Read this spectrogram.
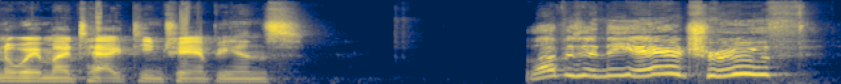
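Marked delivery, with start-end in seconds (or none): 2.6-4.1 very high, playful falsetto; mock lovey-dovey. One wrestler declaring love to Truth, mock lovey-dovey. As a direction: coo it in a silly high voice.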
